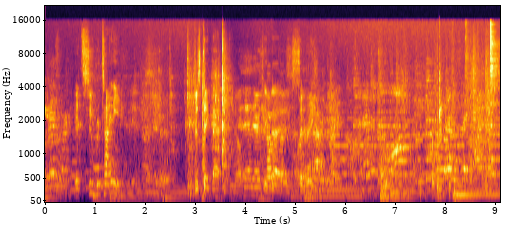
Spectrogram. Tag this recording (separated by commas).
Speech, Music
